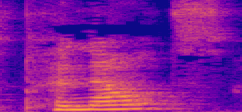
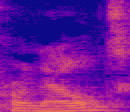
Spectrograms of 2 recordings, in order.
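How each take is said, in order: First: The word is said without the r sound. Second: The word is said with the r sound. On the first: The speaker calls it wrong. "I used to pronounce the word as pronounce" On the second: The speaker calls it right. "I actually can say that word pronounce correctly"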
